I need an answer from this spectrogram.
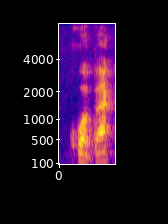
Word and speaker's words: Quebec: Quebec or Quebec, right? Yeah. But you can Quebec, you can either say Quebec or Quebec. There's two ways of saying it, obviously.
